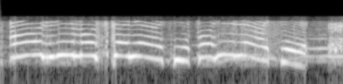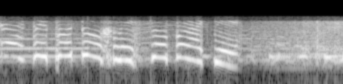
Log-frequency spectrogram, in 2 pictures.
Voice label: Ukrainian Chipmunk; LSB; 7055; Zahav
